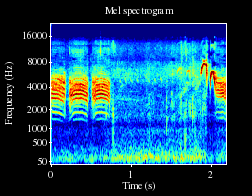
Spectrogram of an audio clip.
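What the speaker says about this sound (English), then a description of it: "The more familiar chickadee call is made when the birds are in a flock or when they see a sign of danger." Chickadees calling near a migratory bird event, a few repeated high chip-like notes in quick bursts at the start and again near the end, over steady low background noise.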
